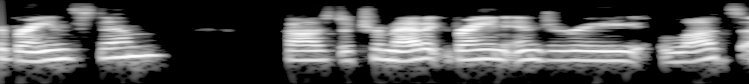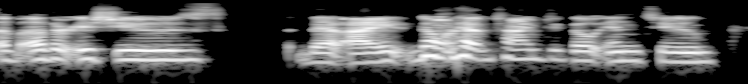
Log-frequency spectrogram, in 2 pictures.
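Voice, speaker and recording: The speech moves at a fairly slow pace with a Southern US accent. Pitch variation is ordinary. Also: woman. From Oklahoma, US. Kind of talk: interview testimony.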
